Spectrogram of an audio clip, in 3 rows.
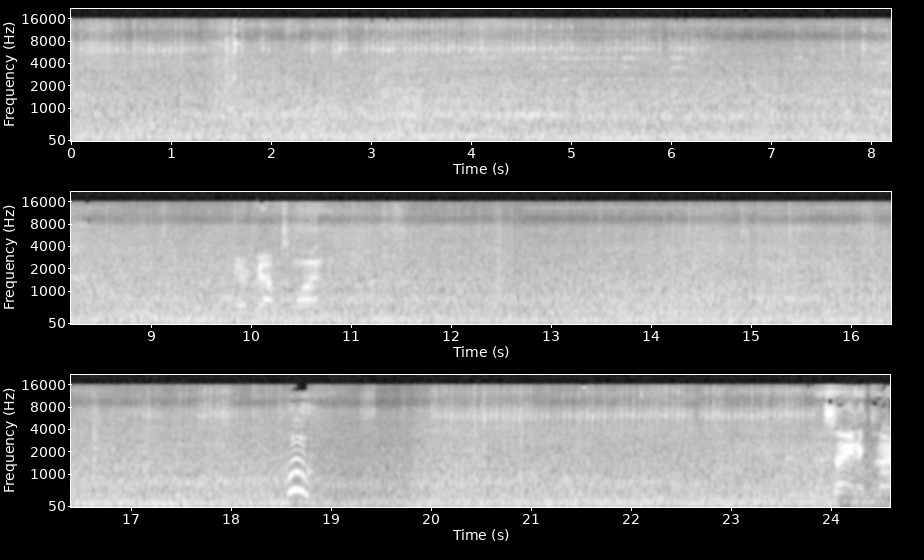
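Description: Steady engine and road noise inside a Honda four-wheel-drive car's cabin, cruising at about 85 mph with the engine near 4,000 rpm. A brief gliding pitched sound cuts in about three-quarters of the way through.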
